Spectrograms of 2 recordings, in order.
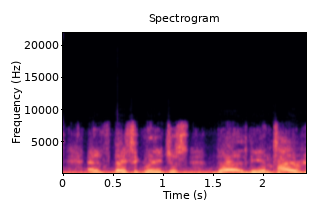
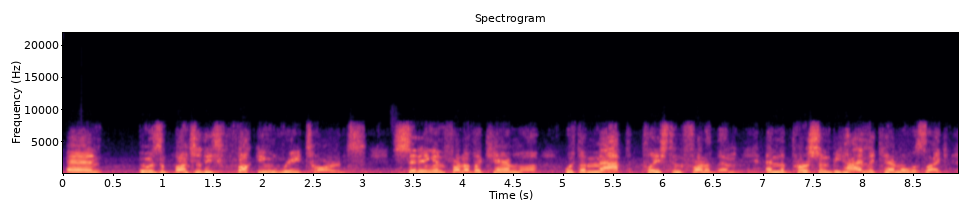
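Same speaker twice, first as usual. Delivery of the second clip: ordinary talk, nothing marked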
